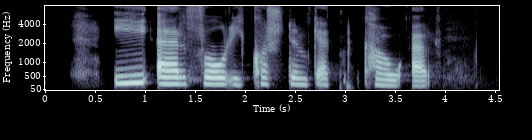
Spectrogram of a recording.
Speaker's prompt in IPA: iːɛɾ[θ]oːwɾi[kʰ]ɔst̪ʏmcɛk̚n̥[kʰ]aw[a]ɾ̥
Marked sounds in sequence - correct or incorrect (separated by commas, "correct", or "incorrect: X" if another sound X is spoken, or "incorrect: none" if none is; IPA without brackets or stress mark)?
incorrect: f, correct, correct, incorrect: ɛ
